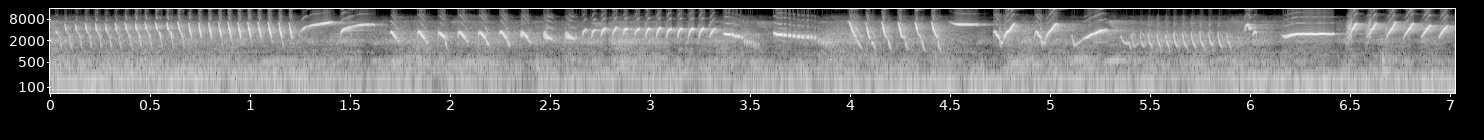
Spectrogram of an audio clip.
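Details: Singing canary, recorded on a mobile phone as training for young canaries: a continuous high rolling trill, then repeated downward-sweeping whistles, buzzy rattles and fast chopped note series, with brief pauses between phrases.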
